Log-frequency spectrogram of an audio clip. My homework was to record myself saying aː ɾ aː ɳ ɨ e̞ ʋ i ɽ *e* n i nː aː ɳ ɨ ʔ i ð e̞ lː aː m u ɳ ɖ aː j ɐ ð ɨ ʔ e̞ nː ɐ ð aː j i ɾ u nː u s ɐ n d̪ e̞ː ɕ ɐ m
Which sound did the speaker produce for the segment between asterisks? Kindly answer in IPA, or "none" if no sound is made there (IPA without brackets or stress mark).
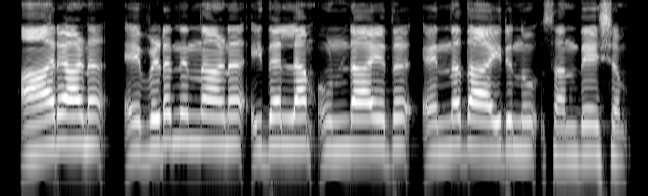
e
